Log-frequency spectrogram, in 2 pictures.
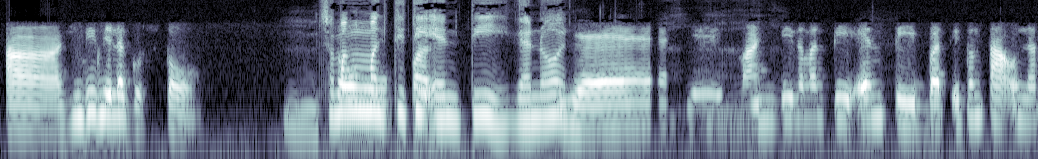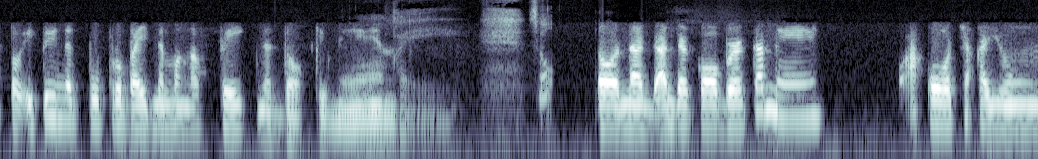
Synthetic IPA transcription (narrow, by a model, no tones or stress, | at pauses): ʔaːɦɪnd̪inɪlaɡʊst̪o̞ | sɐmɐŋamɐɡ̚t̪it̪iʔɛnt̪iɡɐno̞njɛsjɛsmɐhɪnd̪inɐmant̪iʔɛnt̪ibɐt̪̚ʔɪt̪oŋt̪a̰ːʔo̞nɐt̪o̞ʔɪt̪ojʊŋnɐɡ̚pupɾobajd̪̚nɐŋmɐŋafɛjk̚nɐd̪okjʊmɛnt̪k | so | tonɐɡʔɐnd̪ɛɹkoːbɛɹkɐmɛ | ʔɐ̰ko̞t͡ʃɐkajʊŋ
